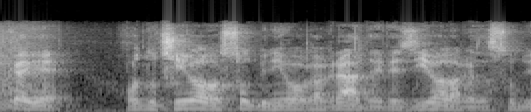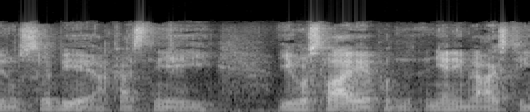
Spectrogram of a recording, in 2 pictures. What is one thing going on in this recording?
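An elderly man speaks calmly and steadily, close to a microphone.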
